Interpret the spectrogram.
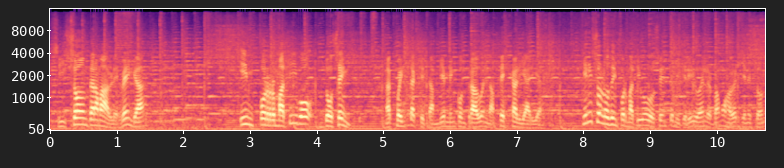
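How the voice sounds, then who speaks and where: A middle-aged man with a Venezuelan accent hosting a news show, giving indignant, sarcastic commentary and emphatic rhetorical questions as he reads out reports. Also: a little high. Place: TV studio.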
